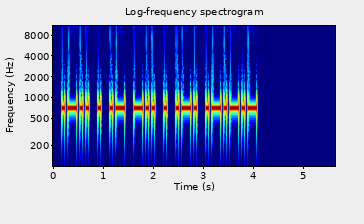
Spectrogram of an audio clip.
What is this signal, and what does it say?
Morse code, heard as a keyed tone, about 21 wpm, 700 Hz. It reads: LEADER.
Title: Sentences with 6-Word Phrases - 20wpm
